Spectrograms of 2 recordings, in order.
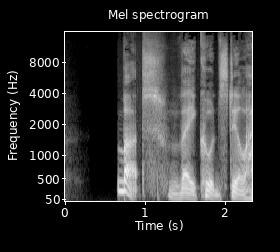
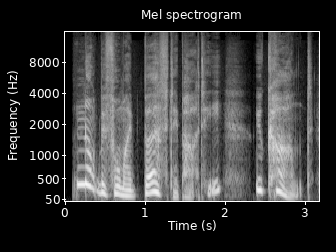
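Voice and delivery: put-on higher, spoilt young woman insisting; Rosemary pleading; 10 semitones higher than usual. A narrator's reading. Rosemary begs Anthony to stay for her party, higher spoilt pleading. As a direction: wheedle him like a spoilt girl, pitched up.

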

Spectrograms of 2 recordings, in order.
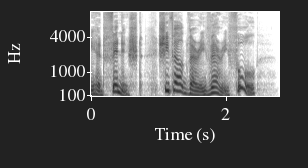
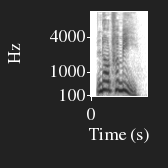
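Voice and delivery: high, quick refusal; 10 semitones higher, 4 dB louder than usual. A narrator's reading. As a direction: turn it down promptly in a high voice. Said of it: "said Victoria quickly".

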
